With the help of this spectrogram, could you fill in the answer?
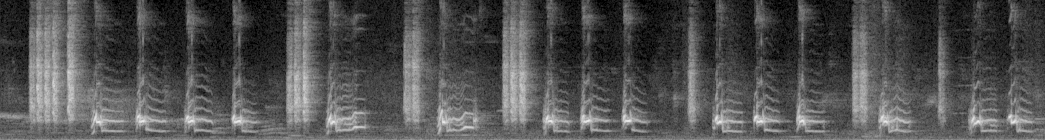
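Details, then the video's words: Fighting-style song of a white-rumped shama (chòe lửa) flicking its tail continuously: a steady series of clipped, ringing notes with hooked tails, repeated rapidly, broken every few seconds by harsh rasping bursts. "chòe lửa đạt điểm lửa hót đánh đuôi liên tục"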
